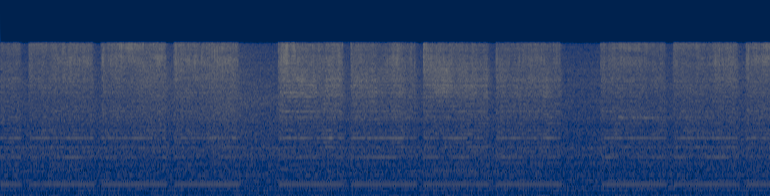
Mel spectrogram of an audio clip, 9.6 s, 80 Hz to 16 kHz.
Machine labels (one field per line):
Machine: slide rail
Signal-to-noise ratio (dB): 0 dB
